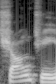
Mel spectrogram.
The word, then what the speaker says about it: Shang-Chi: I know it's an A, but I know it's got an A in it, but it is pronounced Shang-Chi.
